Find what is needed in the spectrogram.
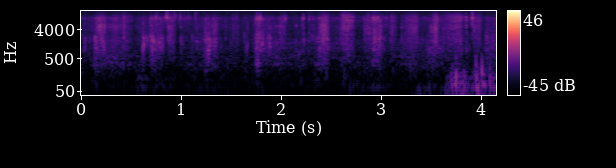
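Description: Footsteps on a gravel path, walking at roughly two steps a second, with a low thump near the end.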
